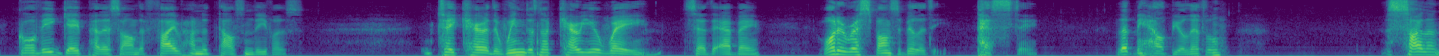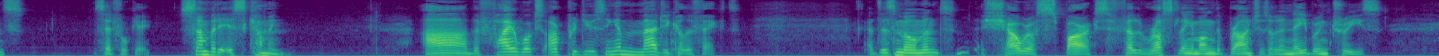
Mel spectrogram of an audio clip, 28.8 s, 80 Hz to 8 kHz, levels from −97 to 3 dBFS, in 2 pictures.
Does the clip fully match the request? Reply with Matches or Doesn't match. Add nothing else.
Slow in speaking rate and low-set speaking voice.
Matches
